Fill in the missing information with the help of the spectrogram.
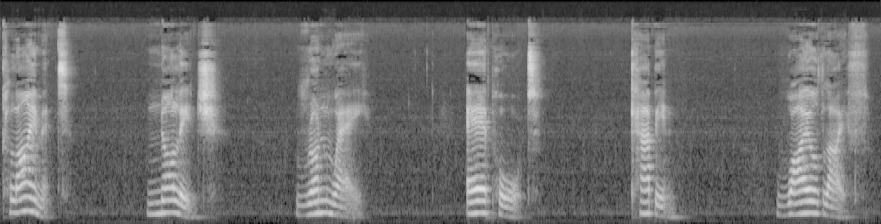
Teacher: so in these nouns the emphasis is on the first syllable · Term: stress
